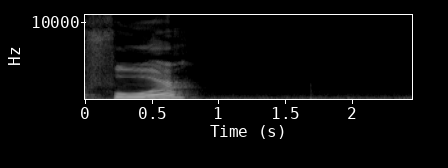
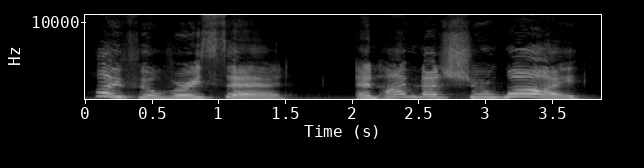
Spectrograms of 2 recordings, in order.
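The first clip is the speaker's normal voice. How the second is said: wailing; 7 semitones higher, 4 dB louder than usual. Acted. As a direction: wail it out, lost and miserable. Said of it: "wailed the orangutan".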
